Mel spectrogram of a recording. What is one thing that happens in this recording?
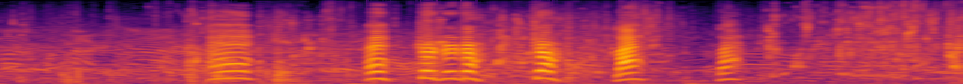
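Young boys call out eagerly, close by.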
